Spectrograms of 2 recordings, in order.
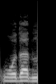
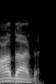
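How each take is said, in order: First: "ওদার" said with a rounded o at the start; wrong pronunciation. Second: "আদার" said with an open a at the start; correct pronunciation. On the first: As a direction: open ওদার with an o sound, as the mistake to avoid. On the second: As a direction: open আদার with a clear a sound, as the right form. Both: Shown as a demonstration. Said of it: "ওদার না কিন্তু".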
